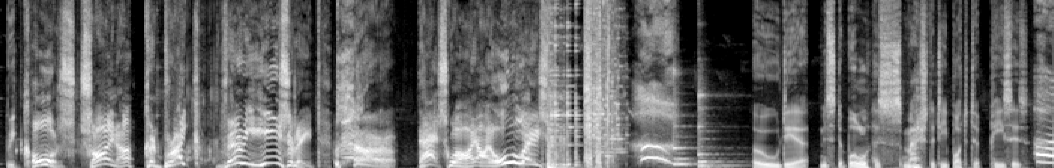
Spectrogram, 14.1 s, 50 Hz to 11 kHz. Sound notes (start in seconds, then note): 4.5 clears throat; 8.0 peppa gasps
